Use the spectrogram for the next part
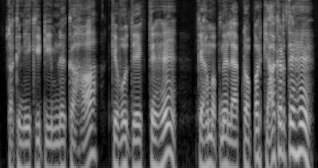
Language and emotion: Urdu, fearful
